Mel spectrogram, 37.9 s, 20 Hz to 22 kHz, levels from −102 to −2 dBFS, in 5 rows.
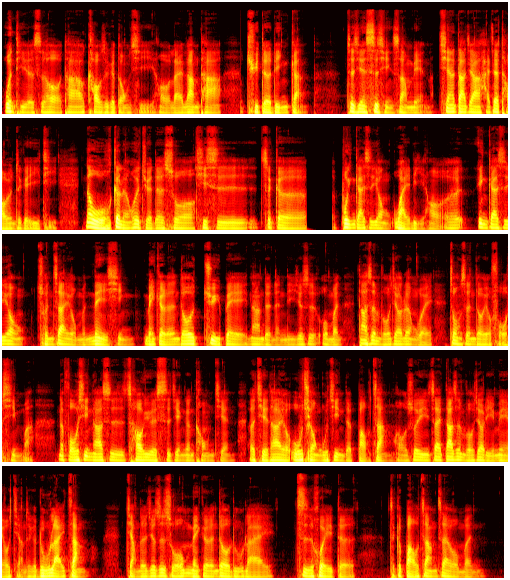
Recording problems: audio freezing; at 12 s

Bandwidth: 16 kHz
